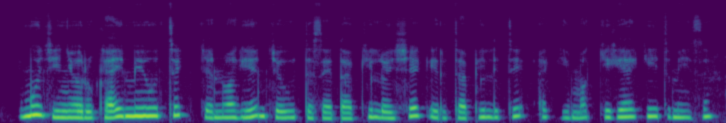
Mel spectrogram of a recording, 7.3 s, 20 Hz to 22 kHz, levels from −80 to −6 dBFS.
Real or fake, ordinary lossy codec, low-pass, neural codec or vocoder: fake; none; 19.8 kHz; vocoder, 44.1 kHz, 128 mel bands every 512 samples, BigVGAN v2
